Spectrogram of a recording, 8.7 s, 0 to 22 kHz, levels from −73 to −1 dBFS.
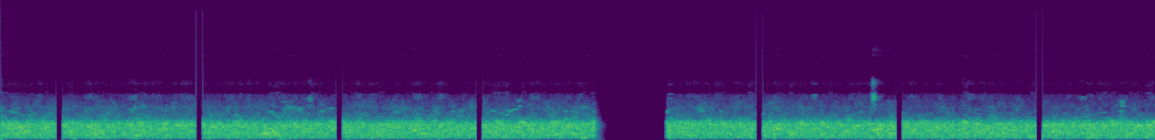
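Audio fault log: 0.42, 1.47, 2.52, 3.57, 5.67, 6.72 and 7.77 s: gap between chunks. The audio was delivered in 1.0 s chunks, and each join carries a 50 ms stretch of silence, from padding or from playback of each chunk starting slightly late. Nothing is dropped, but the flow stops dead at each join. Each gap sounds like a short hole, and the holes arrive at a steady rhythm just over a second apart, apart from a longer wait between 3.57 and 5.67 s.
4.45 to 5.01 s: call audio freeze. The incoming stream most likely stalled and the jitter buffer ran dry. Instead of cutting out, playback held onto the last sound for about 0.48 s, stretching it into a fading buzz or hiss, with roughly 370 ms of that stretch sinking to silence. When data resumed, the audio continued from where it stopped, with nothing missing. Everything after this point plays about 0.48 s later than it should.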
